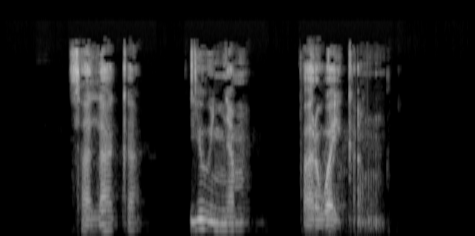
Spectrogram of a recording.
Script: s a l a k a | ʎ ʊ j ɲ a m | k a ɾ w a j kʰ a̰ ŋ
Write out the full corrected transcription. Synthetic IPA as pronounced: s a l a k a | ʎ ʊ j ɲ a m | p a ɾ w a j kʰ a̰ ŋ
